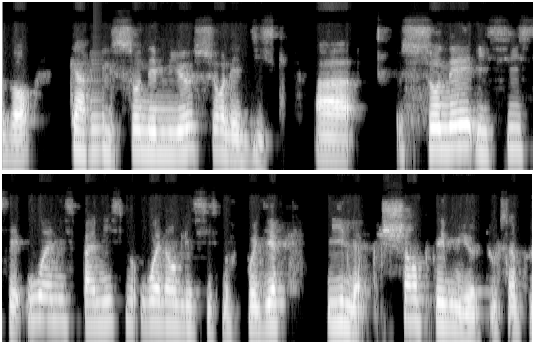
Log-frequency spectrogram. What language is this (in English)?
French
